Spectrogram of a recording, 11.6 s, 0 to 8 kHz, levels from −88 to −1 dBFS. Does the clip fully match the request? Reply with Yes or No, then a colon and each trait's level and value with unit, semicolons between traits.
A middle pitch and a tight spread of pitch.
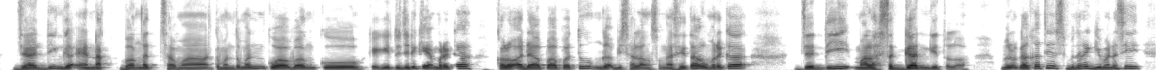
No: medium, 150 Hz; average, 4.0 semitones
